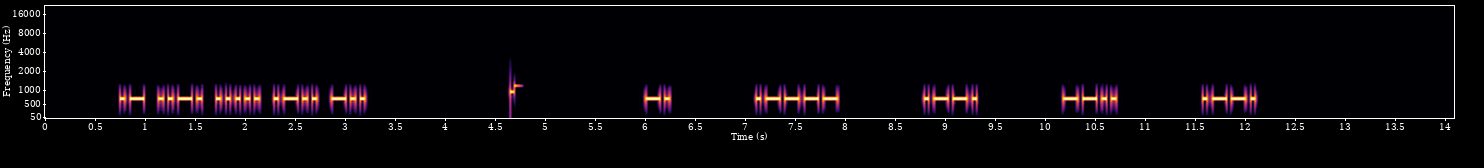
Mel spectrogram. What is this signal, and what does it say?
Morse code, heard as a keyed tone, about 25 wpm, spaced as for 13 wpm, 700 Hz. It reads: AF5LD N1PZP
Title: USA Call Signs - 5 Characters - 6x Character Spacing - 25wpm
